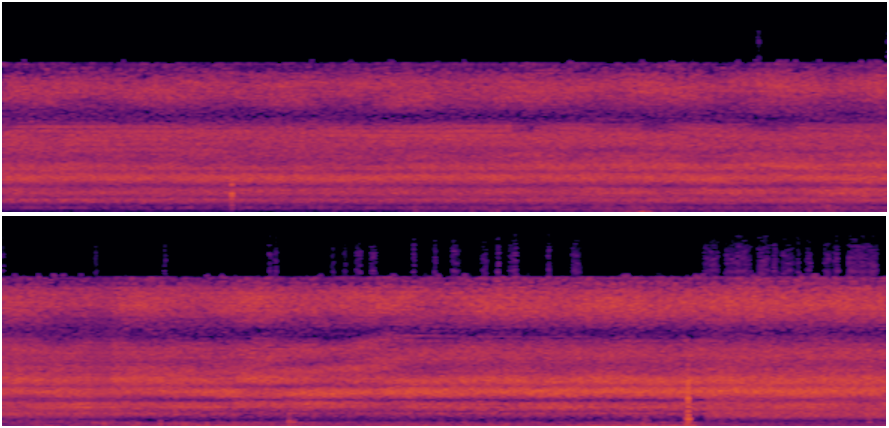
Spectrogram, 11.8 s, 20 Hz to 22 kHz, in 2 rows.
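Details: Unseen Hime-harusemi cicadas singing in Yamaguchi Prefecture, Japan, on 19 July 2022 form a steady, shimmering high-pitched wash that never pauses, while faint low rustling drifts in the background.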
